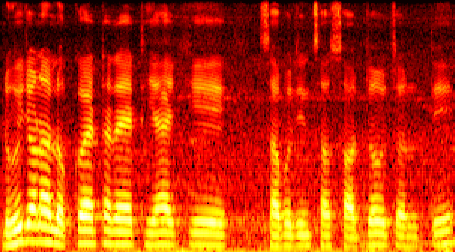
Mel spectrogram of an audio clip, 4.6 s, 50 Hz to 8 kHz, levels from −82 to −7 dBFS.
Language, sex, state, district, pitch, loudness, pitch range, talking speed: Odia, male, Odisha, Khordha, 135 Hz, -15 LUFS, 125-145 Hz, 120 wpm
